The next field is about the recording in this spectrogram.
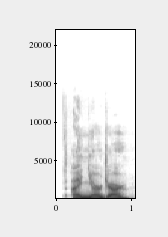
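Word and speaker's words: einherjar: the souls into the einhard jars wherever you want to pronounce that one and stuff uh giving them the J is a y sound einar jar there's no J there's no J sound there's it it's okay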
